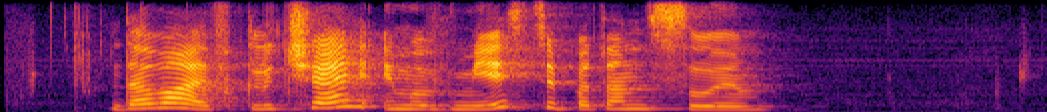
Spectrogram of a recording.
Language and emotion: Russian, positive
